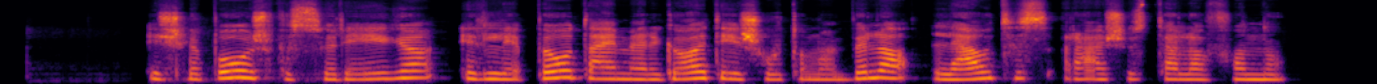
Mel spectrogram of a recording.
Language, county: Lithuanian, Vilnius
